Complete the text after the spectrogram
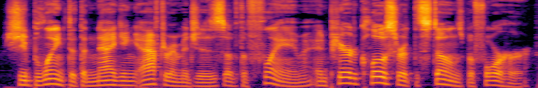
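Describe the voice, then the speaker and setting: A man's voice: medium pitch, lively intonation, moderate pace. A man narrating a scripted adventure story in a dramatic storytelling style.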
